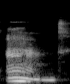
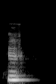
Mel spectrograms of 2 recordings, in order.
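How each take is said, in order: First: It is said with a full, clear vowel. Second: It is reduced to a short nasal hum. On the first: "they learn the strong pronunciation" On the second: "it's a mm sound"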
